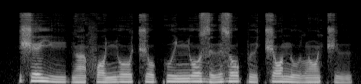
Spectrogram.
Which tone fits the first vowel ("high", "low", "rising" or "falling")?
high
